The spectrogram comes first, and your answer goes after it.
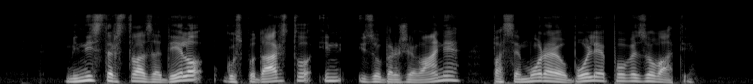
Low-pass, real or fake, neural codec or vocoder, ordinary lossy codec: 10.8 kHz; real; none; none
